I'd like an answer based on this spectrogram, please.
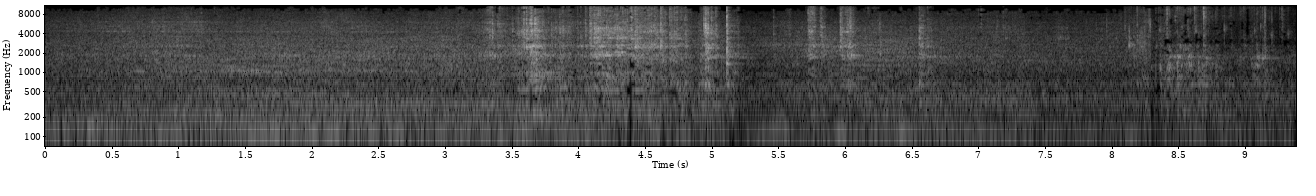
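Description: Wet splashing and scraping as fried boondi are scooped with a perforated metal ladle and dropped into sugar syrup in a steel pot. A steady hiss runs underneath, with louder bursts of splashing and scraping a few seconds in and again near the end.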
